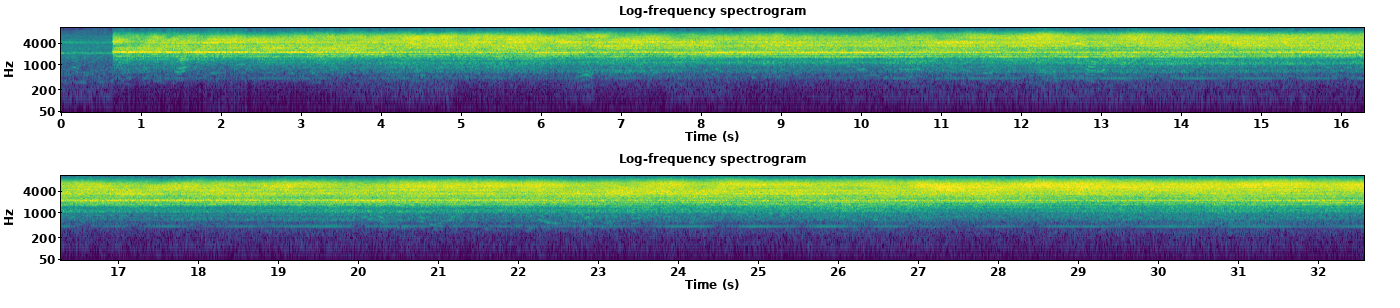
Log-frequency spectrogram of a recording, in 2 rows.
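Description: Concorde's Olympus 593 turbojets running with a steady whine, a lower hum beneath it and a broad rush of jet noise, heard close up. The sound cuts in abruptly about a second in and then holds steady.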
